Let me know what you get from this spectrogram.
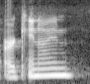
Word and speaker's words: Arcanine: I kind of did a mix of both. I just call it Arcanine. So you still have the long A, but the emphasis is on the first syllable.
